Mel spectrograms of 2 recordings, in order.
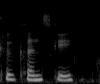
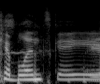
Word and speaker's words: Kuklinski: But two, I've been messing with Chris in the last couple of days of just saying it Kuklinski. – Wrong. Butchering it completely wrong on purpose. – Kiblinski. – Yeah. – Kiblowski.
